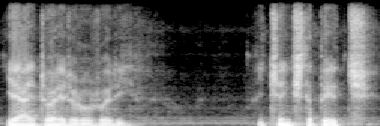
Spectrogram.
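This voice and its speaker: A man's voice: low-pitched, steady tone, unhurried, a little mellow. A man giving a casual, insistent spoken review, his voice run through a voice changer. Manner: insistent, repetitive, warning listeners. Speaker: software reviewer. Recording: background noise.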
